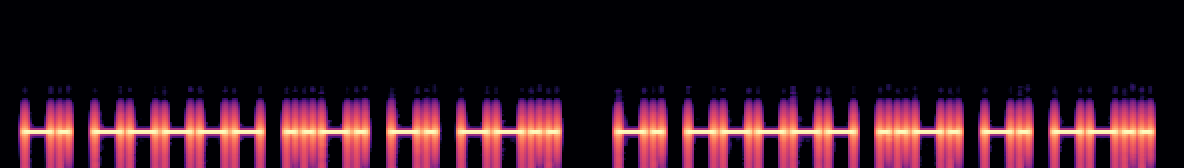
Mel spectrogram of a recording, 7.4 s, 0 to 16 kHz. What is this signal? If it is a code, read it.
Morse code, heard as a keyed tone, about 22 wpm, 700 Hz. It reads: N0FNZ N0FNZ
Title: Common QSO Phrases Encore 22wpm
